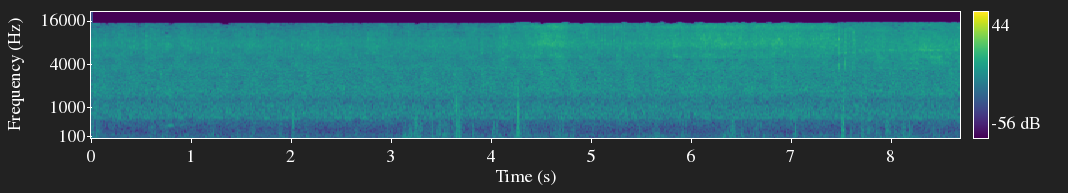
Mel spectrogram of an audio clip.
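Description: Steady rushing wind and tyre noise on a bike-mounted camera riding in a pack of road bicycles, with a few sharp clicks scattered through it.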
